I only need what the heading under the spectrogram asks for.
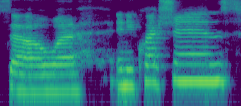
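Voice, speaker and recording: A woman's voice with ordinary pitch variation. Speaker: social media trainer for a business team. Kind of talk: online training session. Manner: fast; casual, filler-heavy.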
